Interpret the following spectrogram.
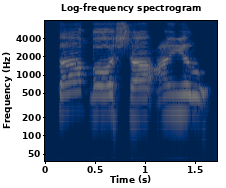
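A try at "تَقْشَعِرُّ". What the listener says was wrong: Nah, ro-nya harus tipis. Dan ada tasydidnya. Taqsyair. Tahan.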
